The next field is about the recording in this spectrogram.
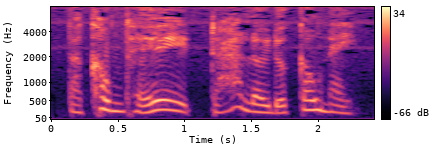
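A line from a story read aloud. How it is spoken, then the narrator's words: Sighing reply. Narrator (Vietnamese): Định Vật thở dài đáp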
